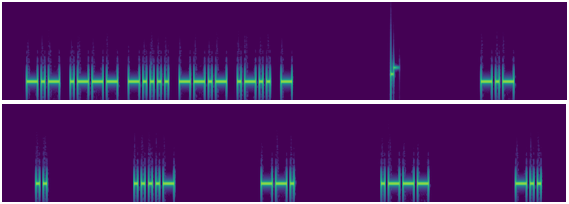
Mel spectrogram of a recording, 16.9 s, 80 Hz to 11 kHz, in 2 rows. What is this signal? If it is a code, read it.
Morse code, heard as a keyed tone, about 22 wpm, spaced as for 9 wpm, 700 Hz. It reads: KJ6QLT KI4GJD
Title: USA Call Signs - 6 Characters - 8x Character Spacing - 22wpm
